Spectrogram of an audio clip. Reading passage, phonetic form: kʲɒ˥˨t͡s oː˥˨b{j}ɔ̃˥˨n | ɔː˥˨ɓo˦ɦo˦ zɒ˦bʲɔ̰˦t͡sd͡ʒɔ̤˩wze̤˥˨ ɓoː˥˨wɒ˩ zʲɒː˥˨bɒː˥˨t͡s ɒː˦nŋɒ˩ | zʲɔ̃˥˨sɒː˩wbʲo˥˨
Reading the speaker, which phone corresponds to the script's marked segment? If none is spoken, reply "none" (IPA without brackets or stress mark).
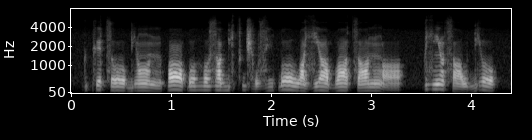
j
